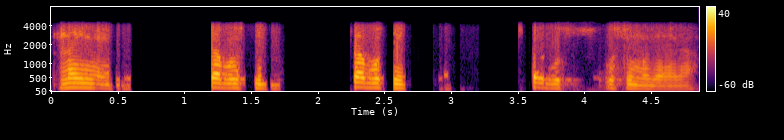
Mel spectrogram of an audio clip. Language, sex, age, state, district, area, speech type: Hindi, male, 18-30, Uttar Pradesh, Mau, rural, conversation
